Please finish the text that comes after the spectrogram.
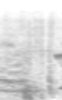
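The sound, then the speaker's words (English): A quick burst of dull, padded thuds and clacks of football pads colliding, with a couple of impacts in under a second over a faint tonal hum. “The collide of football pads.”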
